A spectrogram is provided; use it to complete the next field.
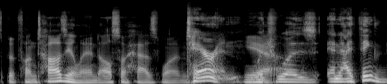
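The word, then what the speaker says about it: Taron: Terran, which was, and I think that Terran was, is that pronounced right? Taran, yeah. Which is I go with Taran very usually.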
